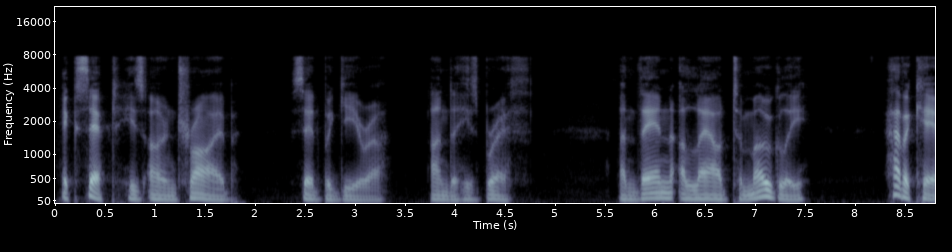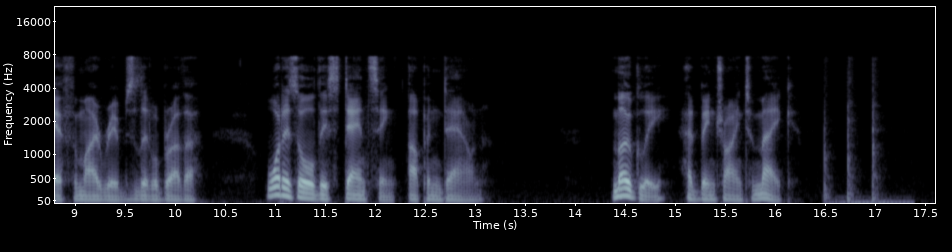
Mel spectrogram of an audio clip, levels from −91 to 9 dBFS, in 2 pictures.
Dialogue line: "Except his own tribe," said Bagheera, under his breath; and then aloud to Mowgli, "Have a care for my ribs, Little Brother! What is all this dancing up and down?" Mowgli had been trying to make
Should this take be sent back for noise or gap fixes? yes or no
yes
